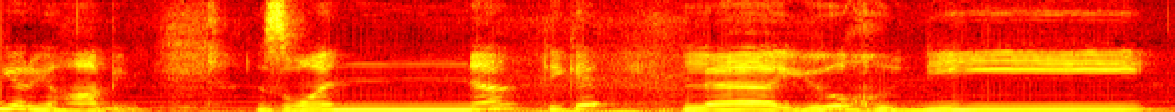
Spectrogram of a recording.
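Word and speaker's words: لا يغني: لا یغنی, الف مدہ ہے اور غین کے تلفظ کا بھی خاص خیال رکھنا ہے.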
